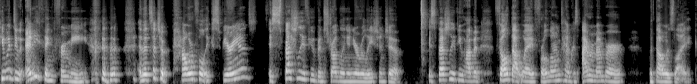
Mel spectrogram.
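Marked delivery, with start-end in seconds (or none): 0.0-1.8 choked up, voice catching and pitched higher. Speaking about feeling loved in a relationship, the speaker gets choked up. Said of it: "I'm getting choked up".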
